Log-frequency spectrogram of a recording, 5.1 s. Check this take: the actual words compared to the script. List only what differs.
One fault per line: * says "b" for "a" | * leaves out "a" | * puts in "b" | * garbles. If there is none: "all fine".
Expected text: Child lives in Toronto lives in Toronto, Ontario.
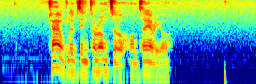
* leaves out "lives in Toronto"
